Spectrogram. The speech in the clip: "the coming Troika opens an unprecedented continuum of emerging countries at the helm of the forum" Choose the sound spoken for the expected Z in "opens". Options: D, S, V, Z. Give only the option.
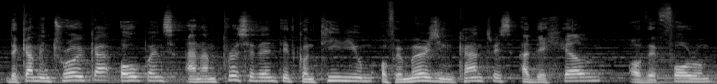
S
